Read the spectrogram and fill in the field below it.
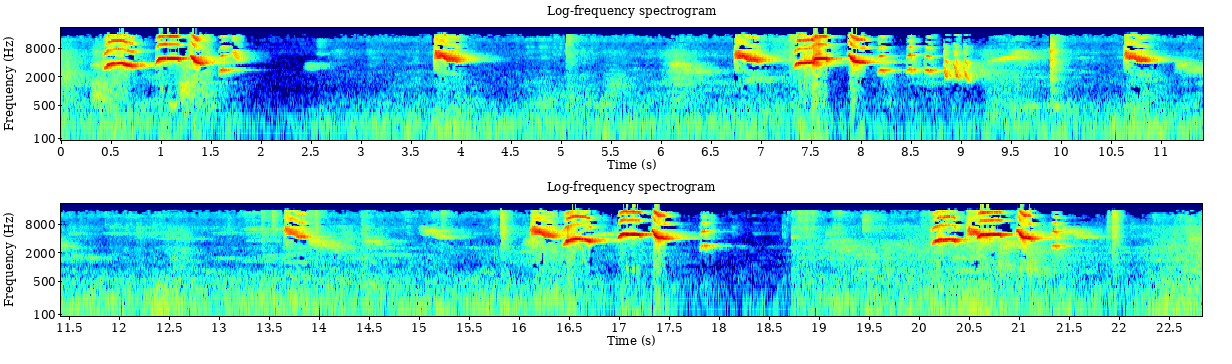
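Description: A songbird sings loud, clear whistling phrases close by, in bursts with pauses between.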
